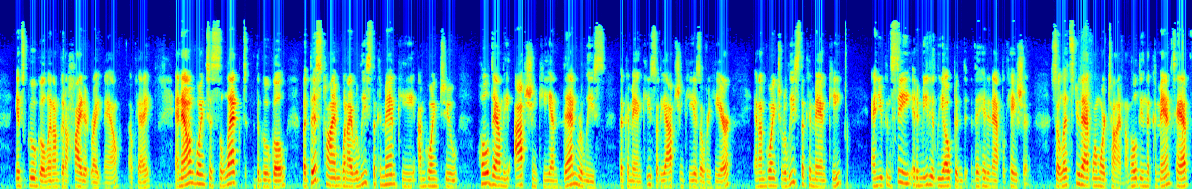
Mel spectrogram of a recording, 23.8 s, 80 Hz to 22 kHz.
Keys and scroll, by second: 23.5 super+Tab.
